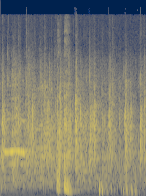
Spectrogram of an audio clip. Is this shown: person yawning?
no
